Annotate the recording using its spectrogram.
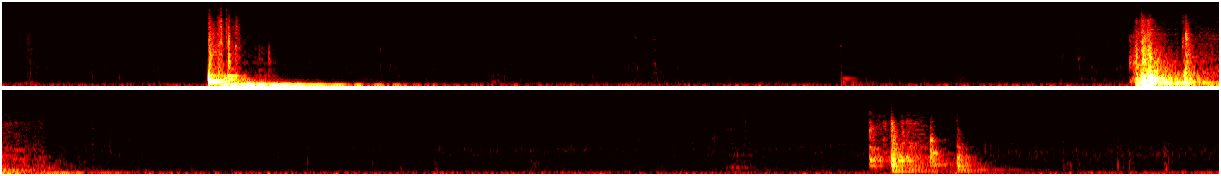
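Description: Heavy logs drop from a truck and thud hard onto the ground.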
